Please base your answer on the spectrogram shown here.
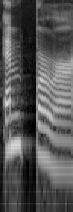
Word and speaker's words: emperor: 자, emperor 할 때 emperor라고 피 발음해도 되고 안 해도 됩니다.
